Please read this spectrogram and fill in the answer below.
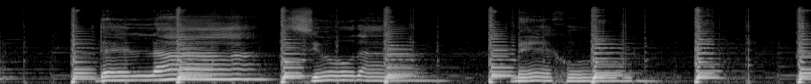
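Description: A small ukulele-type acoustic instrument is strummed in short, sharply stopped chords with gaps between them. A man's voice sings long held notes over the strums in the middle of the passage.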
